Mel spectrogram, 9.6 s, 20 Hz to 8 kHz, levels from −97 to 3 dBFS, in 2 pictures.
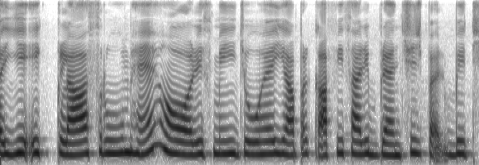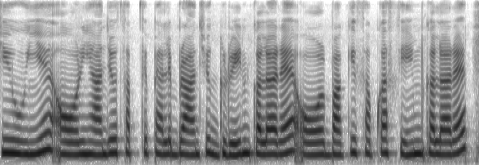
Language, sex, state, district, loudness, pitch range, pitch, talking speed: Hindi, female, Bihar, Sitamarhi, -14 LUFS, 220-245 Hz, 230 Hz, 205 wpm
